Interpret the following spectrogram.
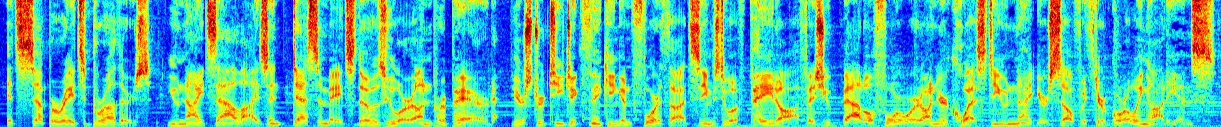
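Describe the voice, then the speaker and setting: A man with a very low, booming voice gives a theatrical, grandiose announcement. His delivery is dramatic and stately. Music plays clearly underneath him. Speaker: guest announcer.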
